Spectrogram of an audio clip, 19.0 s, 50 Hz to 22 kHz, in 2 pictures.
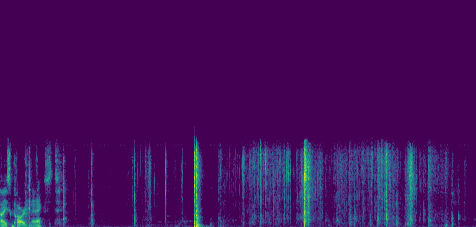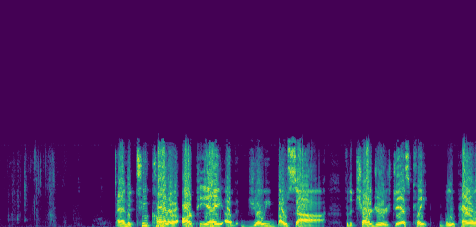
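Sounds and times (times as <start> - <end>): plastic wrapper crinkling: 2.5 - 10.8.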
